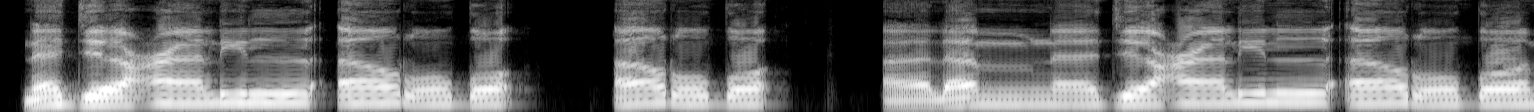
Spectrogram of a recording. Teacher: lam mati ini hati-hati tidak dibaca memantul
